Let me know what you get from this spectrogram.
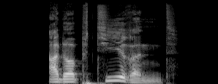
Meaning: present participle of adoptieren
- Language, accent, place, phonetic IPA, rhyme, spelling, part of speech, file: German, Germany, Berlin, [adɔpˈtiːʁənt], -iːʁənt, adoptierend, verb, De-adoptierend.ogg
